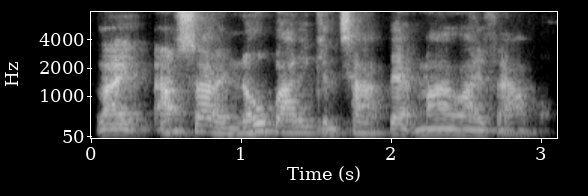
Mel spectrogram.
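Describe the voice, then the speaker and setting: A former high school teacher turned music channel creator, a man in his forties, tells his story casually and conversationally, with loose chatty phrasing and lots of "you know what I mean" fillers. He acts out his own past words in lively quoted asides, speaking in a mid-range voice at a moderate pace.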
